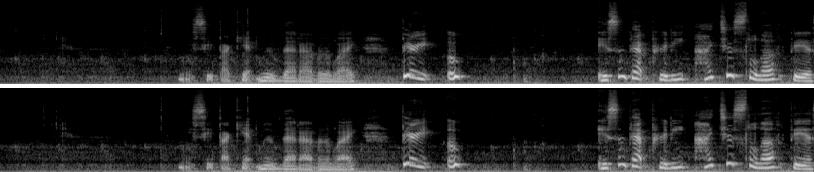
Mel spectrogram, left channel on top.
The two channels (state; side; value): normal; both; correlation 0.81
